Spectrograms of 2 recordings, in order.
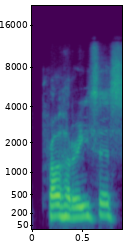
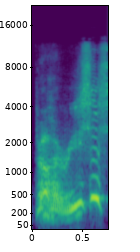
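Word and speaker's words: prohairesis: And he said, oh, well, is it prohoresis? Is that the pronunciation? Would you pronounce Yeah, I think so. I mean, approximately, yes. He's like, pronounce it prohoresis. Yeah, prohoresis it is.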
